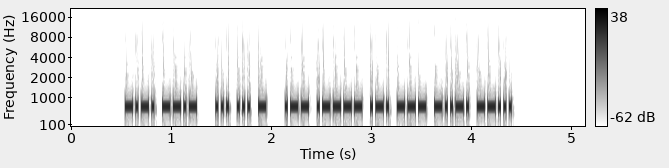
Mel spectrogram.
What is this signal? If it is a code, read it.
Morse code, heard as a keyed tone, about 46 wpm, 700 Hz. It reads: CQ SST W1RO/7
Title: K1USN SST QSO Practice - 45wpm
